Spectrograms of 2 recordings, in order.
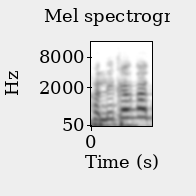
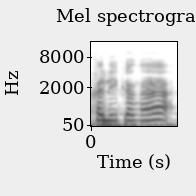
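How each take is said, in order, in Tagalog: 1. Sinabi ito sa mariin at pagalit na tono. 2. Sinabi ito sa malambot at malumanay na tono.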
